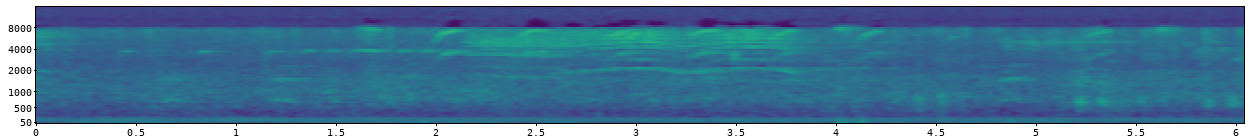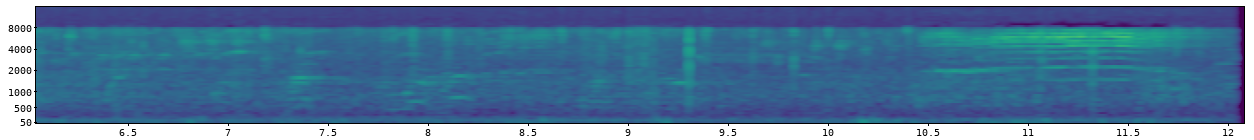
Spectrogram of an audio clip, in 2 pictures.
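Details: Guinea pigs eating fruit on a guinea pig farm: bursts of high, rapidly repeated chirping squeaks around two to four seconds and again near eleven seconds, over a steady low hum and chewing noise.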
